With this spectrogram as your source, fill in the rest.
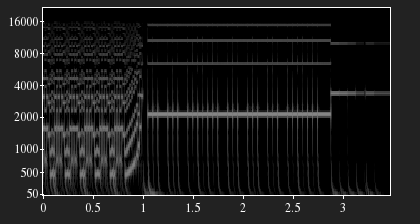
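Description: A fast high electronic beeping counts down points.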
